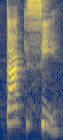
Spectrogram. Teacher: Então tem 4 letras e esse X aqui, que era apenas um som, se transformou em 2, que é o K e o S, que a gente fala QC.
